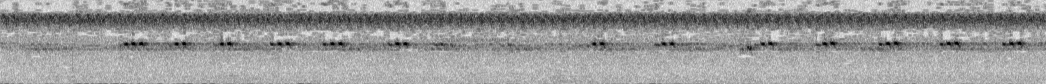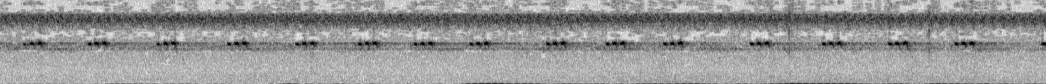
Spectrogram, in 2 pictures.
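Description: Short, bright cricket chirps repeat at a quick, even pace, a little over one per second. Beneath them runs an unbroken, thin, high-pitched trill, with a faint low rumble in the background.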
